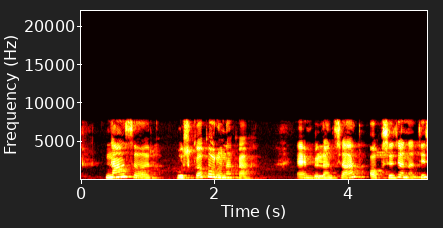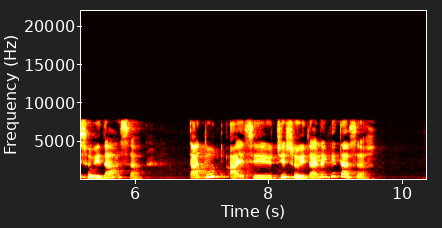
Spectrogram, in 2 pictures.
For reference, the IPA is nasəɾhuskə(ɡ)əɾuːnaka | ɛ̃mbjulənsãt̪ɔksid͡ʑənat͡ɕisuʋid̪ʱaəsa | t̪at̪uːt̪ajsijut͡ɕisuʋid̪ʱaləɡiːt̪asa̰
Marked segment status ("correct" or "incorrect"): incorrect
